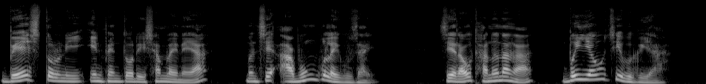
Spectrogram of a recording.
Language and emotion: Bodo, disgusted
